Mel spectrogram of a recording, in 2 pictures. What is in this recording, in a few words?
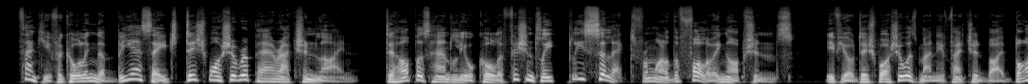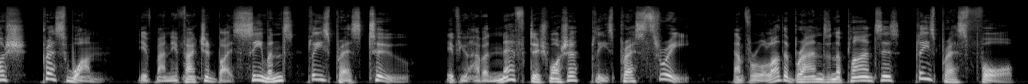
male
